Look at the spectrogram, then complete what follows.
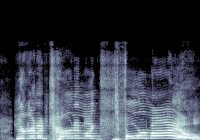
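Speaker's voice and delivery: shrill, very high-pitched, acted-out yell. Speaker retells a woman giving him driving directions, imitating her yelling. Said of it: "Why are we yelling?".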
